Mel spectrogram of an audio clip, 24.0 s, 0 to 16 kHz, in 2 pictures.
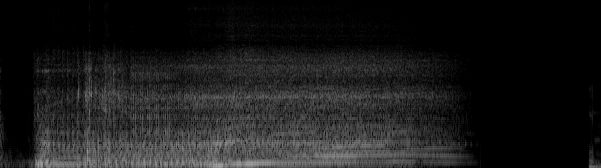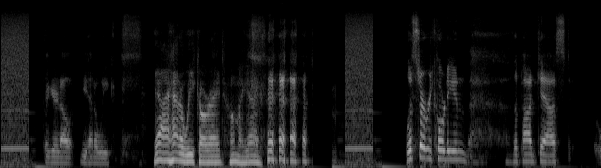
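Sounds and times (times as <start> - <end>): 
small moped engine revving: 0.6 - 9.5
speech: 13.0 - 18.3, 20.2 - 24.0
laughter: 17.0 - 18.3.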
